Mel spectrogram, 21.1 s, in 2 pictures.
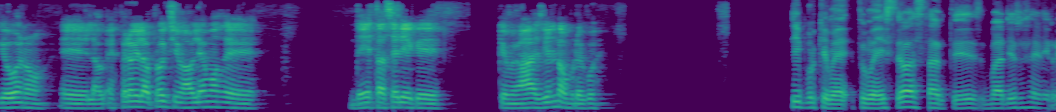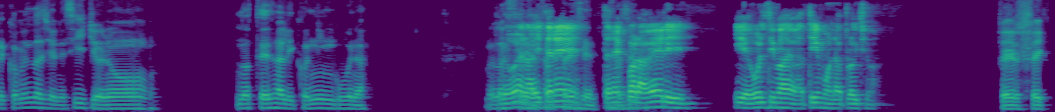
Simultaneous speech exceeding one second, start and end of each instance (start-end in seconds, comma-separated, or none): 15.5-17.0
